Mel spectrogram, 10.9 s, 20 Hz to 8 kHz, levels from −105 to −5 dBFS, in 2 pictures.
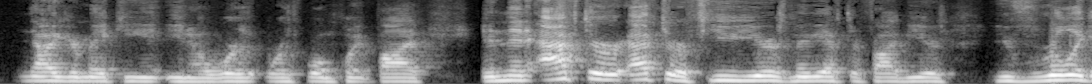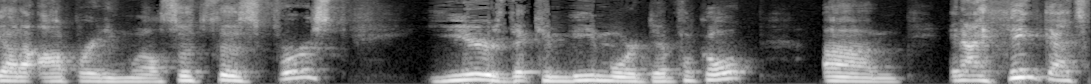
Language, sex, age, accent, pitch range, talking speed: English, male, 30-49, American, 130-160 Hz, 225 wpm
